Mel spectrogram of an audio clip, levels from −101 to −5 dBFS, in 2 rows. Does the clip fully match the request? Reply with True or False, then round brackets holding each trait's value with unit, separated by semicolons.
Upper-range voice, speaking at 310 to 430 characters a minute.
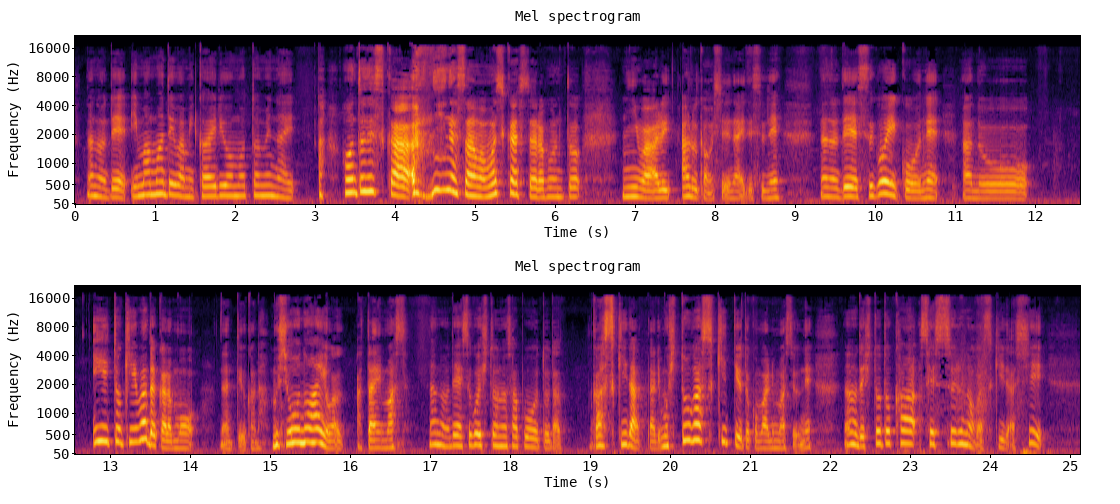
True (230 Hz; 340 characters per minute)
